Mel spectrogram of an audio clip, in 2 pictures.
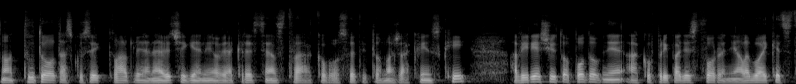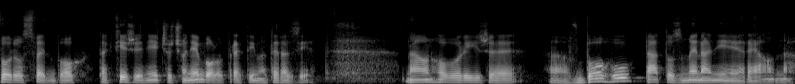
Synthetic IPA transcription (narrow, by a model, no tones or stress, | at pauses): nɔat̪uːt̪ɔɔt̪aːskusiklad̪liajnajʋɛt͡ʃiɡɛːniɔʋɪakɾɛscanst̪ʋa̰akɔbɔ̰lsʋɛt̪iːt̪ɔmaʒakʋinskʰiːaʋiɾɪɛʃilt̪ɔpɔd̪ɔbɲɛʔakɔfpɾiːpaɟɛst̪ʋɔɾɛɲɪalɛbɔajkɛcst̪ʋɔɾilsʋɛd̪bɔxt̪akcɪɛʒjɛɲɪɛt͡ʃɔt͡ʃɔɲɛbɔlɔpɾʔɛt̪ːiːmat̪ɛɾazjɛ̰ | naɔnɦɔʋɔɾiːʒɛ | vbɔɦut̪aːt̪ɔzmɛnaɲɪɛjɛɾɛaːlna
